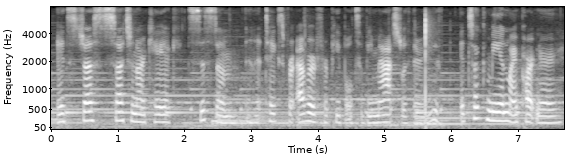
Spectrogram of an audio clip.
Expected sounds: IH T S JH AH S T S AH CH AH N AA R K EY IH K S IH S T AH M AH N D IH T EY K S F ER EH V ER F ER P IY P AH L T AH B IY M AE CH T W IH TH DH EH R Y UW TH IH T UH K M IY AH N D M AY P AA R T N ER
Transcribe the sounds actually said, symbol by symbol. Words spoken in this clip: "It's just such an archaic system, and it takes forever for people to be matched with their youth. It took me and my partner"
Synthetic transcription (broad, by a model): IH T S JH AH S T S AH CH AH N AA R K EY IH K S IH S T AH M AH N IH T EY K S F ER EH V ER F ER P IY P L T AH B IY M AE CH T W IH DH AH R Y UW TH IH T UH K M IY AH N M AY P AA R T N ER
